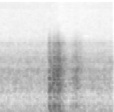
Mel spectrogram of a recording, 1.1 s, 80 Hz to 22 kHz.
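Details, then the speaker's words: Hammarlund HQ-100A communications receiver, adjusting the Q multiplier selectivity control: steady hiss with a brief crackling scratch as the control turns; scratchy pot, cause either dirt in the control or DC flowing through it. "When a control like this sounds like that, it can either be dirt in the control or there's DC flowing through it. If you have DC flowing through these, sometimes we cannot get rid of the scratchy noise."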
